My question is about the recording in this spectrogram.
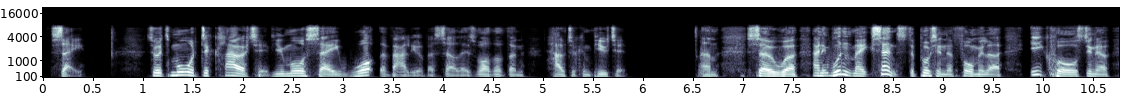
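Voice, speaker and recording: Heard over a video call with dry, slightly dull sound, a lowish-voiced researcher eagerly explains answers to students. He frequently gropes for words, using fillers and starting over.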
